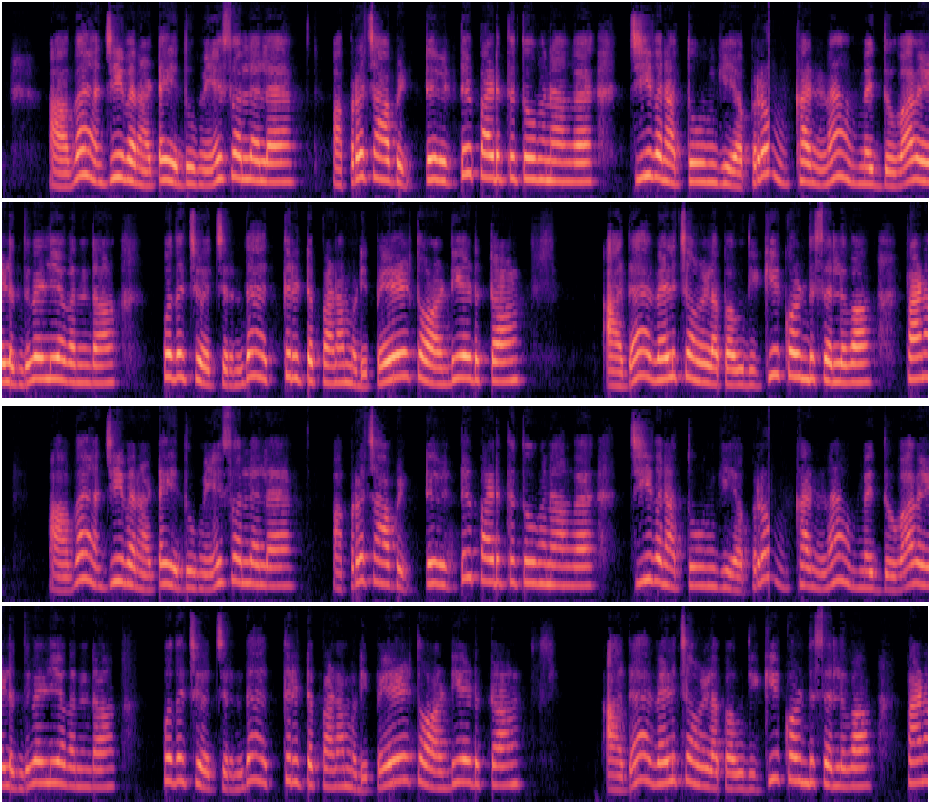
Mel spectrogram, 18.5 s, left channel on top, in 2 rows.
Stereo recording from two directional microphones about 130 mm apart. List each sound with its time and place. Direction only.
0.4 s a child's voice: 30° left (ahead or behind)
